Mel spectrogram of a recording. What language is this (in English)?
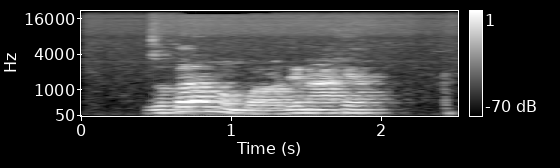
Igbo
